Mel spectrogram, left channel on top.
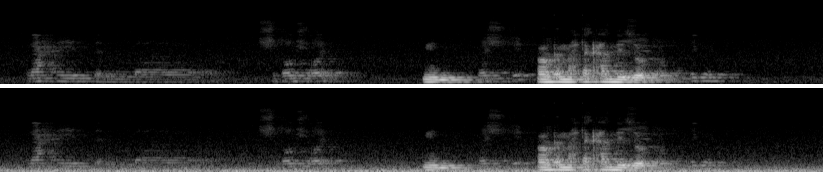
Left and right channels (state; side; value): noise; right; rumble, 5 dB below the sound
